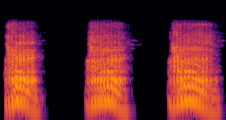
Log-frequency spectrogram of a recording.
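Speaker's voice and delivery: "Rr, rr, rr" as separate tongue-tip rolls; trilled R. Shown as a demonstration. Teacher drilling the vibration, repeated rolled rr. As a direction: let the air out and vibrate the tongue on each "rr". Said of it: "solta o ar e ele vibra".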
